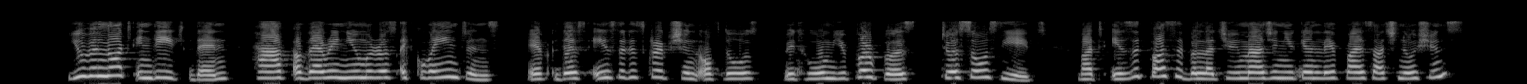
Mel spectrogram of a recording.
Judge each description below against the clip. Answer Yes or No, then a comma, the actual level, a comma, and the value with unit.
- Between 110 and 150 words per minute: Yes, slow, 135 wpm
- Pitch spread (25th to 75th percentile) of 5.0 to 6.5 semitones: No, average, 3.2 semitones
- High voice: Yes, very high, 285 Hz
